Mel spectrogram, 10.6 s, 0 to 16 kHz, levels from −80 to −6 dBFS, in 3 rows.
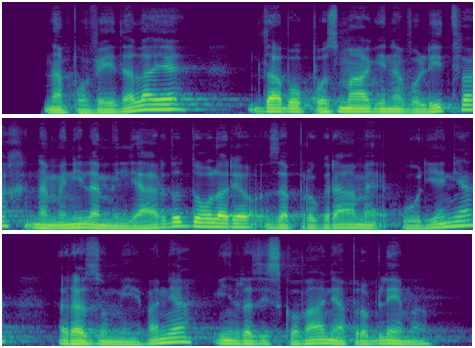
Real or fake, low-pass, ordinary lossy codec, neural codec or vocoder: fake; 14.4 kHz; none; autoencoder, 48 kHz, 128 numbers a frame, DAC-VAE, trained on Japanese speech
